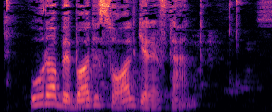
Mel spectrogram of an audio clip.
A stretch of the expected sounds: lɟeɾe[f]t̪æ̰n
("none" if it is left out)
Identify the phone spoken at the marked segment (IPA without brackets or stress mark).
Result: f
